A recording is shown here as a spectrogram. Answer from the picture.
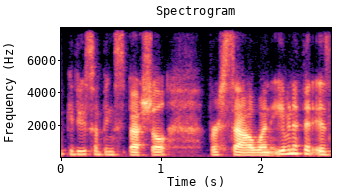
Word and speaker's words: Samhain: It's pronounced Samhain, but it's spelled Samhain, but it's pronounced Samhain, which means summer's end.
